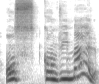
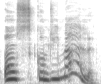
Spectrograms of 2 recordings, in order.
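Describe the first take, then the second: No difference in how they are said.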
